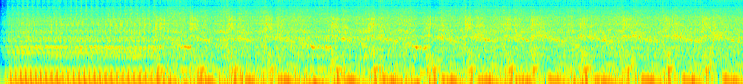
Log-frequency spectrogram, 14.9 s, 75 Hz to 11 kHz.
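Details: Mitsubishi 4G63 Mivec 2.3-litre petrol engine idling, then blipped repeatedly, with a hollow knock riding under the revs. It sounds like piston slap, but the cause was never found.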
